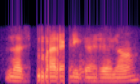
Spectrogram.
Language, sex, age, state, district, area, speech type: Telugu, male, 18-30, Telangana, Ranga Reddy, urban, conversation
